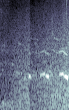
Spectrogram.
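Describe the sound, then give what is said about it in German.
Strong wind from storm Poly roars over crashing surf at a beach bar on the island of Juist in a broad, steady wash of noise, with gusts swelling louder toward the end and a faint whistling tone drifting through. “Sturm Poly über der Juister Strandbar”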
